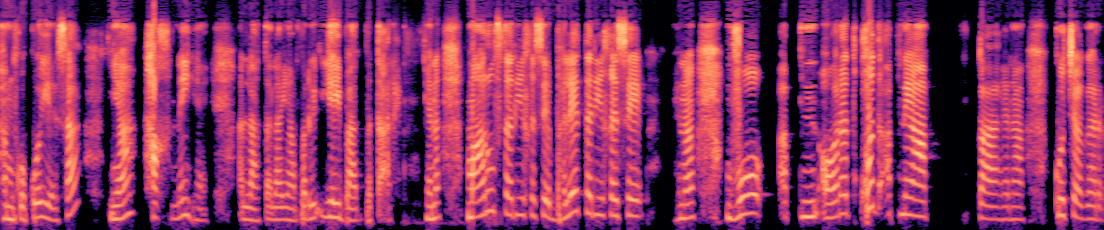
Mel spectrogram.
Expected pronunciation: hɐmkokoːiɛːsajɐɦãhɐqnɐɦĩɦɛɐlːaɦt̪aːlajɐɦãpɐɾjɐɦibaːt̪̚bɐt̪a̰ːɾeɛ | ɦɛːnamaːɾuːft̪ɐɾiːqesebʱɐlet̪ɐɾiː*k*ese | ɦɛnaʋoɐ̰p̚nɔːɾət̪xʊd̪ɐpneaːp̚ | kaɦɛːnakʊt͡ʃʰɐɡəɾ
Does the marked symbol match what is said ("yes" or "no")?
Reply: no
